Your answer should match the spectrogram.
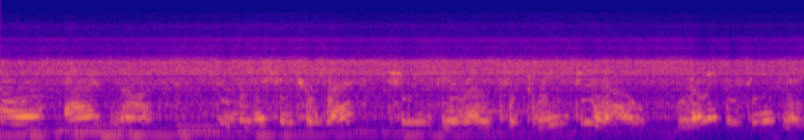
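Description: A voice speaking over a marine VHF radio's speaker, thin and cut off in the highs over a steady hiss: a marine weather broadcast.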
